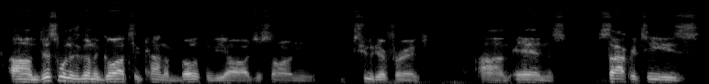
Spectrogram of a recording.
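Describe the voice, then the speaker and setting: Low-voiced American man hosting an interview. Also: a little mellow, dry recording, low-quality recording. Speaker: podcast host interviewing guests. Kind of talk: casual conversational interview.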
